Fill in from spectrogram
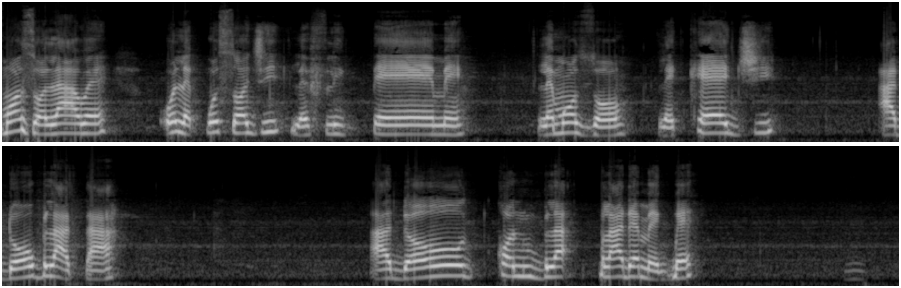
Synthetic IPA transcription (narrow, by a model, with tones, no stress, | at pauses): mɔ̃˦zɔ˨la˦wɛ˦ | wʔo˦lɛ˨k͡po˦sɔ˦d͡ʑi˦lɛ˨fli˨t̪ɛ˨mɛ̃˨ | lɛ˨mɔ̃˦zɔ˨ | lɛ˨kʰɛ˦d͡ʑi˦ | a˨ɖɔ˨wo˦bla˦˨t̪a˦ | a˨ɖɔ˨wo˦ | kɔ˦nũ˦bla˦ | k͡pla˦ɖɛ˦mɛ̃˨ɡ͡bɛ˦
